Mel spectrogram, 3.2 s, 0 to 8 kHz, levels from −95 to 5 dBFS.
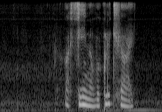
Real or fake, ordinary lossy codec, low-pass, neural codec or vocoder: fake; none; 7.2 kHz; codec, 44.1 kHz, 7.8 kbps, Pupu-Codec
